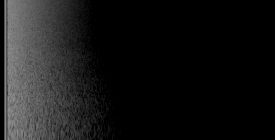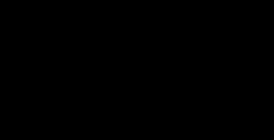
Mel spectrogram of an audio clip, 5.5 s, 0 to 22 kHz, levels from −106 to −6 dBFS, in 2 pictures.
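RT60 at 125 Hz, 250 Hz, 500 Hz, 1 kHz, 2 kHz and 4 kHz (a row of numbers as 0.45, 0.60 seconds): 1.3, 1.2, 1.2, 1.2, 1.1, 1.1 seconds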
